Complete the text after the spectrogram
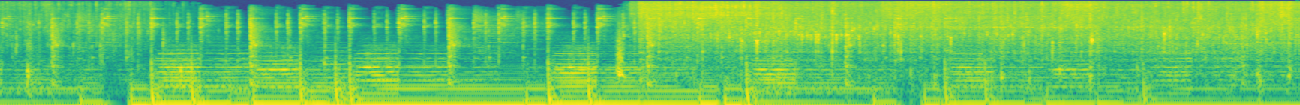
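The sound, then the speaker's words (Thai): Onions frying in butter in a pan, a loud, continuous sizzle and crackle with the scrape of stirring running through it, steady from start to finish. “หัวหอมเนี่ยจะเอาให้มันเป็นสีน้ำตาลก่อน”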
